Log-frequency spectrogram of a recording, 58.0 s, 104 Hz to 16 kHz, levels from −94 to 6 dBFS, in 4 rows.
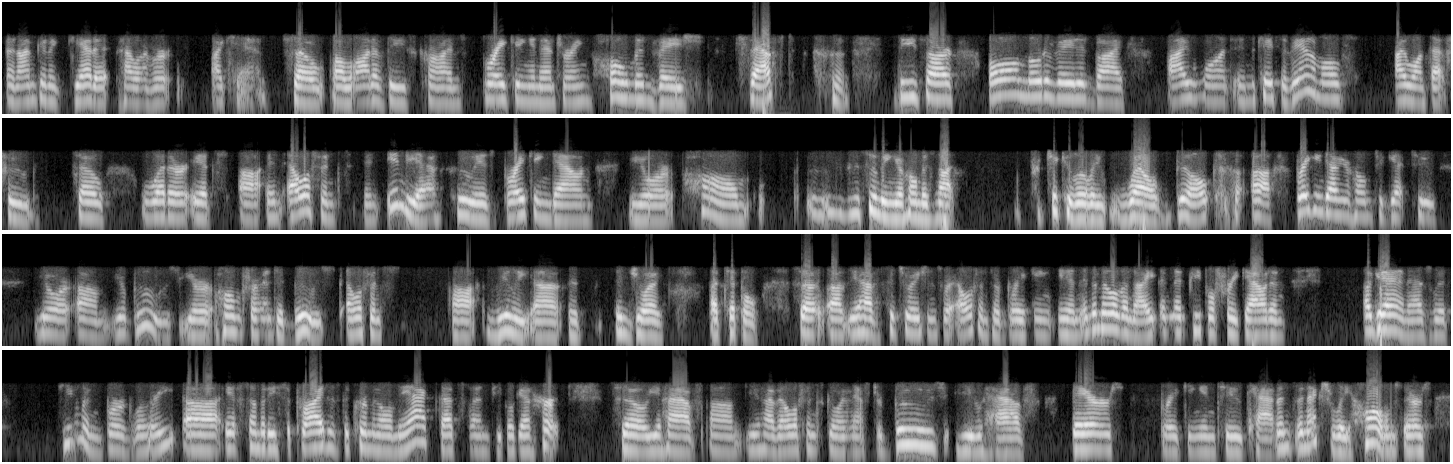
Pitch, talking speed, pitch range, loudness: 185 Hz, 150 wpm, 170-205 Hz, -15 LUFS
